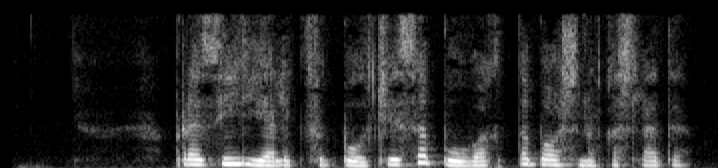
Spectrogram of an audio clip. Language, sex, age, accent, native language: Uzbek, female, 18-24, Samarqand, Uzbek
